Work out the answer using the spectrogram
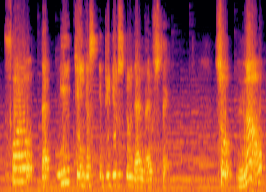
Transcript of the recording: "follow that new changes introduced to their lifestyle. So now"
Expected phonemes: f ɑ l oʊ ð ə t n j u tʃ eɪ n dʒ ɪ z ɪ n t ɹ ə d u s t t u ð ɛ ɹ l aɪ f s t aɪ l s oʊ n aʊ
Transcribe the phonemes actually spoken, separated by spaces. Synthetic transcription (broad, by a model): f ɑ l oʊ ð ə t n j u tʃ eɪ n dʒ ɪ s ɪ n t ɹ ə d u s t t u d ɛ l aɪ f s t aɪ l s oʊ n aʊ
